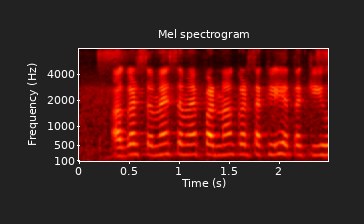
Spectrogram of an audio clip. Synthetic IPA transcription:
ɐɡəɾsɐməjsɐməjpɐɽnakɐɾsɐkliɦɛt̪ɐkiɦo

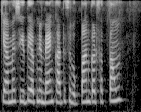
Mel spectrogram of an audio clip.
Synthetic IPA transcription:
kjaːmɛ̃ːsiːd̪ʱeɐpnebɛ̃ːŋkʰːaːt̪esebʱʊkt̪aːnkɐɾsɐk̚t̪aɦũː

